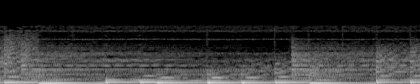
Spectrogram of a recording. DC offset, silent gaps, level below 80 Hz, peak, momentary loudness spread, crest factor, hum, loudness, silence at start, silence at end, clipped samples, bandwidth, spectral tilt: under 0.1%; none; -24 dBFS; -8 dBFS; 4 LU; 12 dB; none; -23 LUFS; 0 s; 0 s; under 0.1%; 6.4 kHz; -8 dB/octave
